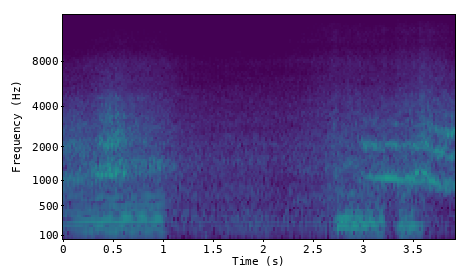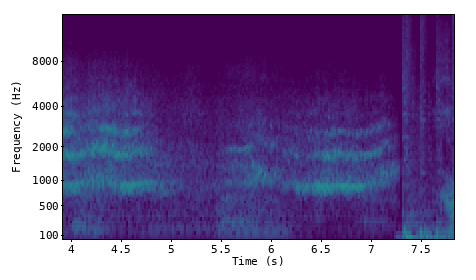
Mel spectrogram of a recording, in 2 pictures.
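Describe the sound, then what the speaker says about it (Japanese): A Lexus drifts on a narrow mountain touge road, its tires squealing loudly in long, wavering screeches that rise and fall through the slide, ending in an abrupt burst of noise. "この狭いコースでなんとレクサスを振ります。"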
